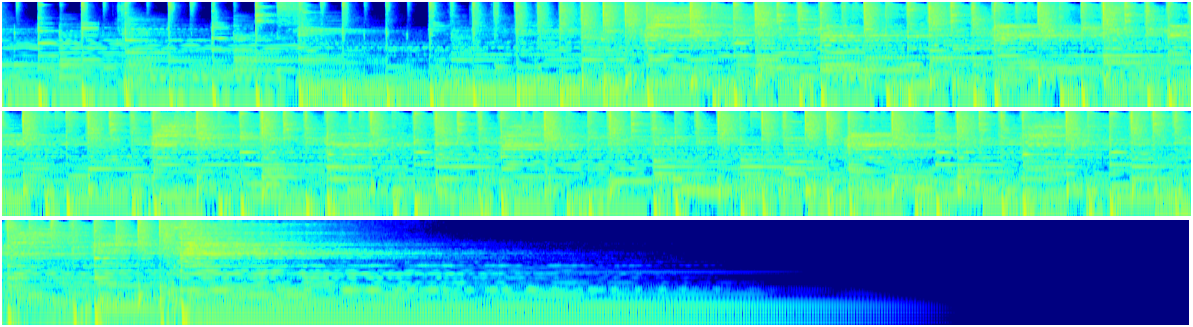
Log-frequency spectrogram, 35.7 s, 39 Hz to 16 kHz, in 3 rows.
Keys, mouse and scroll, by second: 0.7 ctrl+click, 2.2 middle click, 3.2 ctrl+click, 5.6 ctrl+click, 6.0 middle click, 7.8 click, 8.5 middle click, 9.7 m, 10.4 ctrl+click, 11.9 right click, 14.9 click, 17.5 middle click, 21.7 click, 23.7-26.8 middle drag, 26.8 space, 27.3 click, 27.5 g, 28.0-30.7 middle drag.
